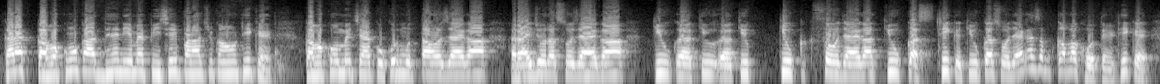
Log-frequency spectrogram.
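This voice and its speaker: A man with a high-pitched voice teaching exam-prep lessons. He drills every key term several times and keeps checking in with his students through questions. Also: fairly even intonation, brisk, hardly any pauses. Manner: repetitive, drills terms, asks students questions.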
